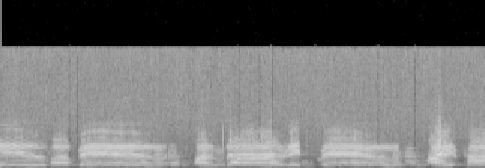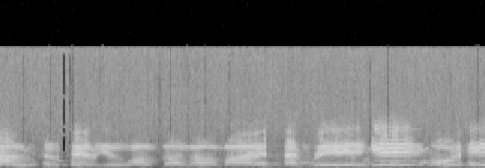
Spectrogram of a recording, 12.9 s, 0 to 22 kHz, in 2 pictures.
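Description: Early acoustic recording, c.1912, of a man and a woman singing a sentimental duet refrain with a small orchestra. The voices carry a wide vibrato, and the sound is thin with no bass at all.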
